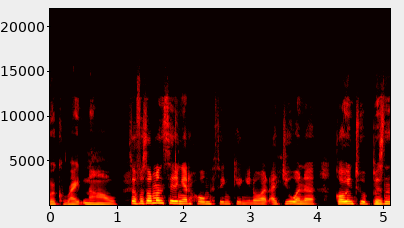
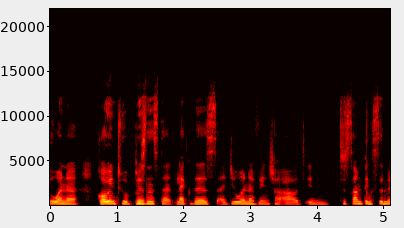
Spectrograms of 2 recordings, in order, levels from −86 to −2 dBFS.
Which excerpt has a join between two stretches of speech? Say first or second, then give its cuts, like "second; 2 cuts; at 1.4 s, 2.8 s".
first; 1 cut; at 1.0 s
